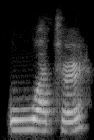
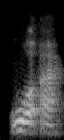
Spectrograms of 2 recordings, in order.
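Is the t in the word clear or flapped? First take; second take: flapped; clear. First: The t is a quick flap, like d. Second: The t is pronounced as a clear t. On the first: "in American English, water is often pronounced with a flap T, sounding like water" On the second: "in British English, T is usually written or not clearly pronunciation. Uh, for example, water, like that"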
